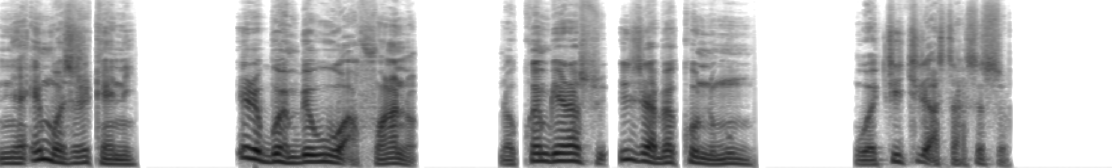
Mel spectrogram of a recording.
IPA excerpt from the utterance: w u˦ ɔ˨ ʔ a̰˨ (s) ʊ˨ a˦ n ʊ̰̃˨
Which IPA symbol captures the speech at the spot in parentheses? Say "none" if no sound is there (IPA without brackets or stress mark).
f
